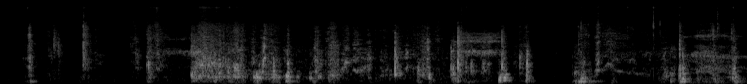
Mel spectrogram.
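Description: Crinkling and rustling of a rolled diamond painting canvas and its clear plastic cover film being unrolled and smoothed flat by hand, in irregular crackles and rubs.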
